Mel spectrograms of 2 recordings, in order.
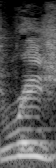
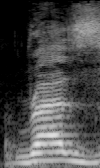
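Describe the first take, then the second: First: The first word does not end in a z sound. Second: The first word ends in a z sound.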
